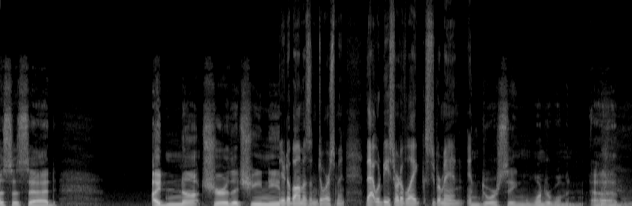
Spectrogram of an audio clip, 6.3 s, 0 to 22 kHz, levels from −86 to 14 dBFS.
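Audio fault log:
2.79–4.70 s: section at the wrong speed. The speech abruptly turns high and hurried, running 1.86 times too fast and raised by about ten semitones, then returns to normal. Because speed and pitch shift together, this stretch was likely played against the wrong clock.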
